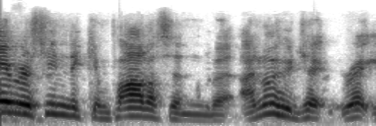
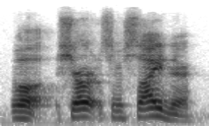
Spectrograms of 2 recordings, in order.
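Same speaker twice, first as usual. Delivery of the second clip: ordinary talk, nothing marked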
